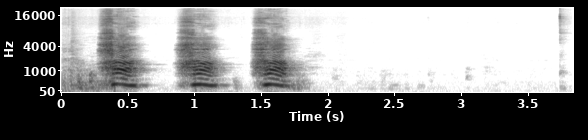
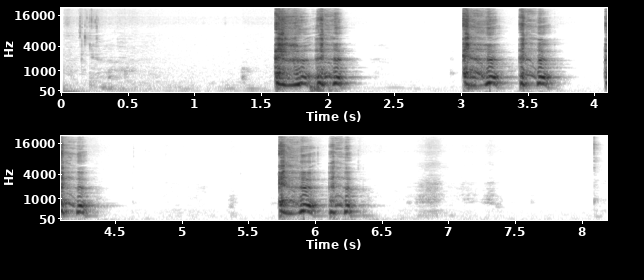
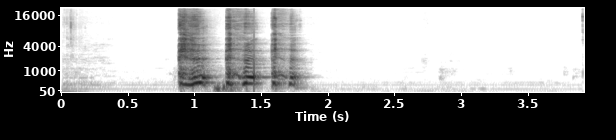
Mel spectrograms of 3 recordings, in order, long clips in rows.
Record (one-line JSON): {"exhalation_length": "3.8 s", "exhalation_amplitude": 32202, "exhalation_signal_mean_std_ratio": 0.37, "cough_length": "8.2 s", "cough_amplitude": 32768, "cough_signal_mean_std_ratio": 0.33, "three_cough_length": "3.9 s", "three_cough_amplitude": 32768, "three_cough_signal_mean_std_ratio": 0.31, "survey_phase": "alpha (2021-03-01 to 2021-08-12)", "age": "18-44", "gender": "Female", "wearing_mask": "No", "symptom_none": true, "smoker_status": "Never smoked", "respiratory_condition_asthma": false, "respiratory_condition_other": false, "recruitment_source": "REACT", "submission_delay": "2 days", "covid_test_result": "Negative", "covid_test_method": "RT-qPCR"}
